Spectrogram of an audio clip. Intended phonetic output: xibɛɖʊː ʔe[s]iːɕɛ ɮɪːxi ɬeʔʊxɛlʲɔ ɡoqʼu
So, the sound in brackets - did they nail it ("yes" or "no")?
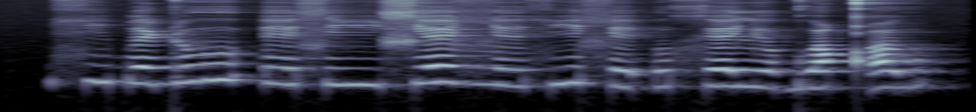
yes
